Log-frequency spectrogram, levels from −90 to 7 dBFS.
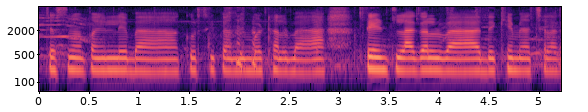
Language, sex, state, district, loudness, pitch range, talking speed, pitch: Hindi, female, Uttar Pradesh, Ghazipur, -23 LUFS, 195-205 Hz, 170 wpm, 200 Hz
